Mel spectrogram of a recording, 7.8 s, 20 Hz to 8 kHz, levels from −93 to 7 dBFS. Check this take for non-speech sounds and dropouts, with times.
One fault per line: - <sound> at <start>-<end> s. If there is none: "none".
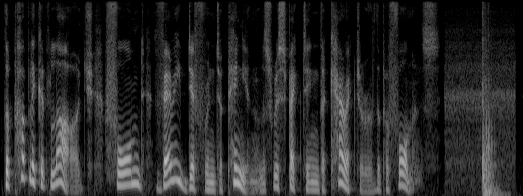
- thud at 7.2-7.7 s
